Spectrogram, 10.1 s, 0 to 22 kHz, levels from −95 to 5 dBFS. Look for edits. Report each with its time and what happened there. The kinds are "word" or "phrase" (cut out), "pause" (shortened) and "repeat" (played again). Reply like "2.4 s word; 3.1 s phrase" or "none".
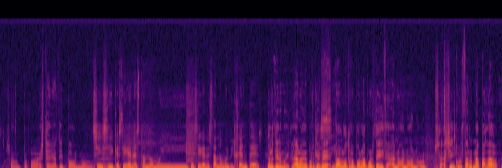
5.4 s phrase; 6.7 s word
